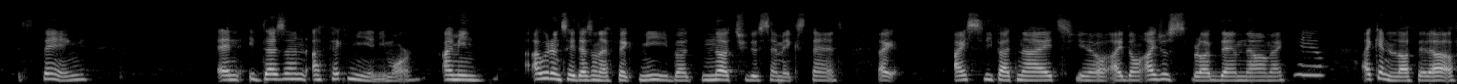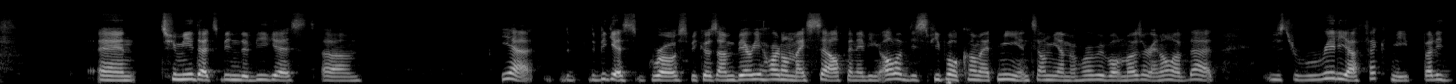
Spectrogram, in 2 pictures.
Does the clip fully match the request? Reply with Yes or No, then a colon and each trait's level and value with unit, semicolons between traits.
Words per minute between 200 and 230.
No: average, 185 wpm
